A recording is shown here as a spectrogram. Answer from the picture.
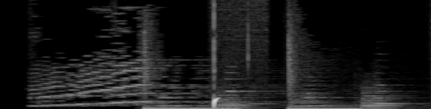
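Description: Playful children's background music: a sliding tone that rises in pitch, then bouncy notes with a strong bass beat about every three-quarters of a second, and a quick upward plop sound effect about a second in.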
